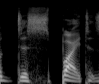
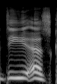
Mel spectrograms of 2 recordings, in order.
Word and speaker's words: despite: 这一句的 this 的时候，我的舌头是贴在这边的。那前面的前面三个的重点就是 but 是促音，despite 后面那边也是促音，再接 this 或者是 this，就是看你们自己念的怎样比较舒服。那还是有个点要强调，我们看到 despite 这边它是 dis dis，它念起来会比较像 dis 而不是 des，因为 des 可能有些人会想要把它念成 des， OK，不是哈，不是 despacito，这边是 despite，所以呢是短短的 dis。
